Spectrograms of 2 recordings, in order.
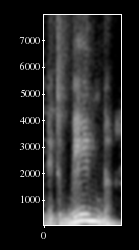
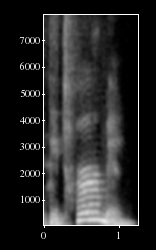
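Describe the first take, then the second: First: The stress is not on the middle syllable. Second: The stress is on the middle syllable. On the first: The speaker calls it wrong. "And Bill says" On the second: The speaker calls it right. "the right word is determine. The middle"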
